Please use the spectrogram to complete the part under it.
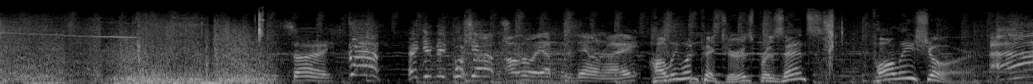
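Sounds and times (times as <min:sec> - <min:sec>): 
thin high whistle sliding downward in a movie trailer: 0:00.0 - 0:01.6
grenade explosion with dense loud rumbling roar in a movie trailer: 0:00.0 - 0:02.8
speech: 0:02.9 - 0:10.1.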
